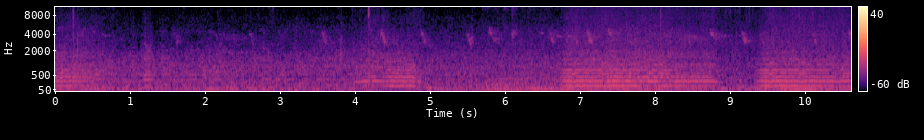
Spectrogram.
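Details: Bumblebee on a daisy buzzing in a deep, steady drone that breaks off and returns in two-second spells, with quiet bird chirps behind it.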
